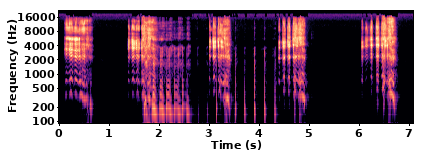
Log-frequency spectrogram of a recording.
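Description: A voice imitates a goat's bleating: several wavering, nasal calls in bursts, one with a quick stuttering tremolo, separated by short pauses.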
